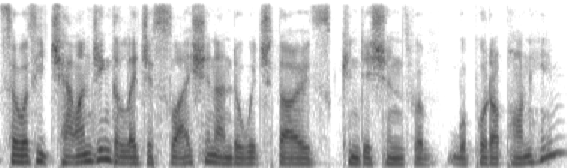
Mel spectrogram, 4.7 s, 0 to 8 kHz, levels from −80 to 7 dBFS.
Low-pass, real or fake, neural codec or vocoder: 7.2 kHz; real; none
